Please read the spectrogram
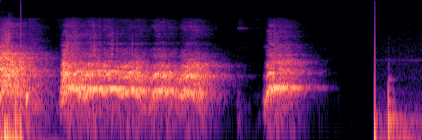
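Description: A dog barks loudly in a few bursts, one drawn out and howl-like, followed by a short sharper bark, then a sudden click at the end.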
